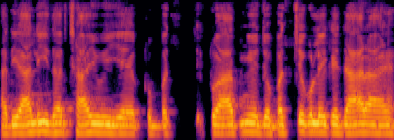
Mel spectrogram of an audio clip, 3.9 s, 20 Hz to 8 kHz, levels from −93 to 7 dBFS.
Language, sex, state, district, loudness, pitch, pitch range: Hindi, male, Uttar Pradesh, Ghazipur, -13 LUFS, 135 Hz, 130-140 Hz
